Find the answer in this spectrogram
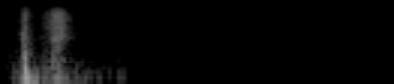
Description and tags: Foley recording of running my hand on a concrete surface. Was used for parkour sound effects in a project of mine, but has other applications as well.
